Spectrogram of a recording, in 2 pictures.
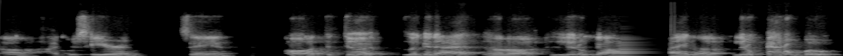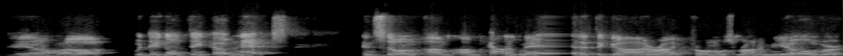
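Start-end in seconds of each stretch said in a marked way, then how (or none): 2.2-8.5 put-on broad, thick Cajun accent, pitched high. Retelling what a man who nearly ran him over said to his wife, thick Cajun accent. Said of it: "in the thickest Cajun accent".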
